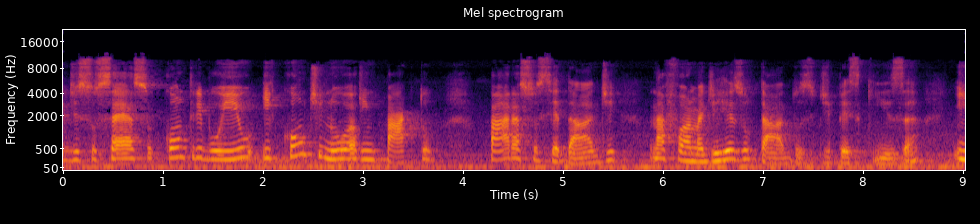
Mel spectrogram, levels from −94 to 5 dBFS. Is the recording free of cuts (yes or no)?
no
